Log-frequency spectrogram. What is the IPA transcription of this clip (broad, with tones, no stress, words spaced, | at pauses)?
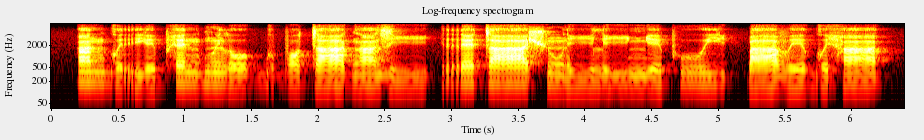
ã˦nɡʷe˨rje˨pʰɛ˦n ɡʷĩ˦loː˨ɡ͡bʊ˦bɔ˨˦ taː˦ɡã˦ zi˨ | rɛ˦taː˦ ʃũ˦˨ɾiː˨ liː˨ɲe˨pʰuː˦ ji˦ k͡pa˨˦βe˨˦ ɡʷe˦hã˦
